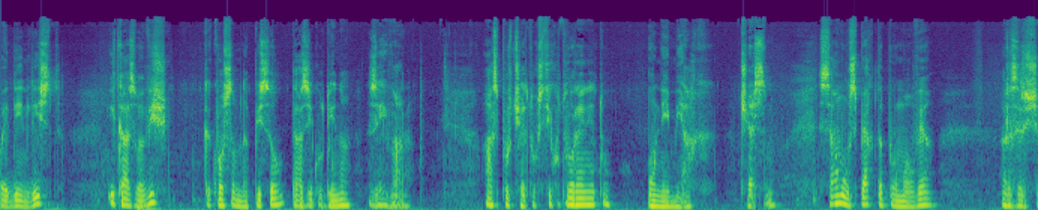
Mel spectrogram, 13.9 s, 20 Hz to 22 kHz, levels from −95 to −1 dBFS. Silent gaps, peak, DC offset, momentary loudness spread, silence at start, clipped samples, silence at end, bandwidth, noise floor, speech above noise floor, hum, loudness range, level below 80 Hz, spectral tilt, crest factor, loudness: none; 0 dBFS; under 0.1%; 16 LU; 0 s; under 0.1%; 0 s; 16 kHz; -41 dBFS; 27 dB; none; 3 LU; -38 dBFS; -4 dB/octave; 16 dB; -14 LUFS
